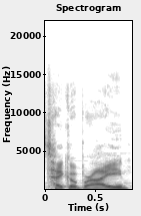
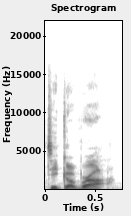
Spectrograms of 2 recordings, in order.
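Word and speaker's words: Tycho Brahe: Now, trust me, for the life of me, I really want to pronounce this guy's name as Taiko Bry, but apparently the proper Danish pronunciation is Tiko Bra.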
